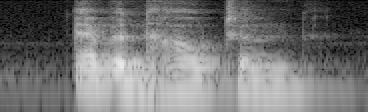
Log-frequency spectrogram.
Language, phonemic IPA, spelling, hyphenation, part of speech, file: Dutch, /ˈɛ.bə(n)ˌɦɑu̯.tə(n)/, ebbenhouten, eb‧ben‧hou‧ten, adjective / noun, Nl-ebbenhouten.ogg
- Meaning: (adjective) consisting/made of ebony; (noun) plural of ebbenhout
